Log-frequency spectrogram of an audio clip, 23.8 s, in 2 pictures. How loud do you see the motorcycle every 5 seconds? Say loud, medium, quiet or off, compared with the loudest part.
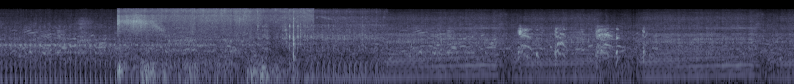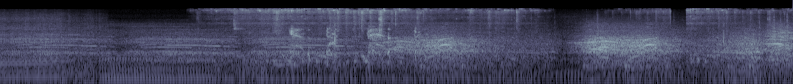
loud, loud, loud, medium, medium.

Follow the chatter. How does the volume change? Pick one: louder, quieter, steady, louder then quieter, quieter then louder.
louder.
